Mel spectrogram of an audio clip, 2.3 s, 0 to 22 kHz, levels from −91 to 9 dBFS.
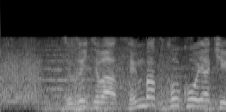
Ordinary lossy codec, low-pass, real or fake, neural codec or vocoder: none; 5.4 kHz; real; none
